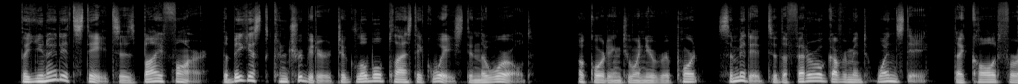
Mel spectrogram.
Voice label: news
